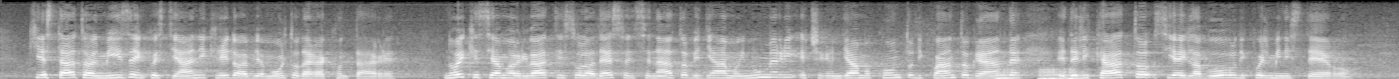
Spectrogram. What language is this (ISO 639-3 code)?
ita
